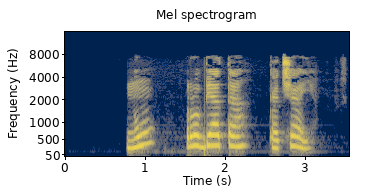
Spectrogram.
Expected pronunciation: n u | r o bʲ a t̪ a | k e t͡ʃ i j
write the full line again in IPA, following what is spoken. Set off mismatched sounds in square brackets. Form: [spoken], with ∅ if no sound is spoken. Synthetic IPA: n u | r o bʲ a t̪ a | k [a] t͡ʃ [a] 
